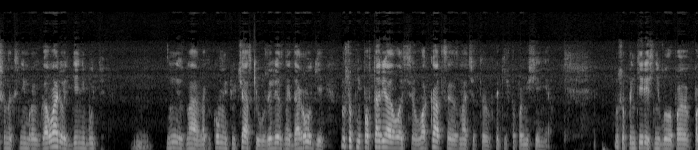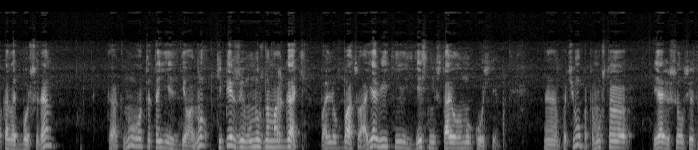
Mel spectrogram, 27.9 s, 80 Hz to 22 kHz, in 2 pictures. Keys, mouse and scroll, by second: 13.4-14.3 middle drag, 14.9-15.6 middle drag, 16.6-18.0 middle drag, 18.8-19.2 middle drag, 20.2-20.9 middle drag, 21.6-22.6 middle drag, 24.5 middle click, 26.9-27.9 drag.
